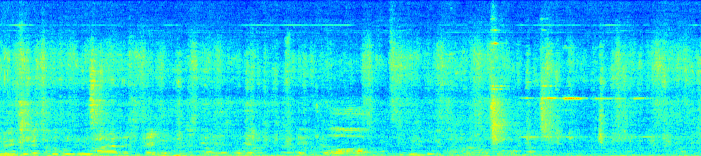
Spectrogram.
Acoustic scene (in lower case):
crowded indoor space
